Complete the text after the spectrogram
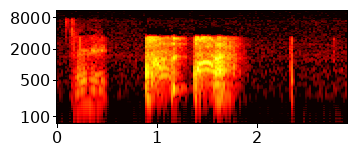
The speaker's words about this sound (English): Excuse me. I have to clear my throat.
